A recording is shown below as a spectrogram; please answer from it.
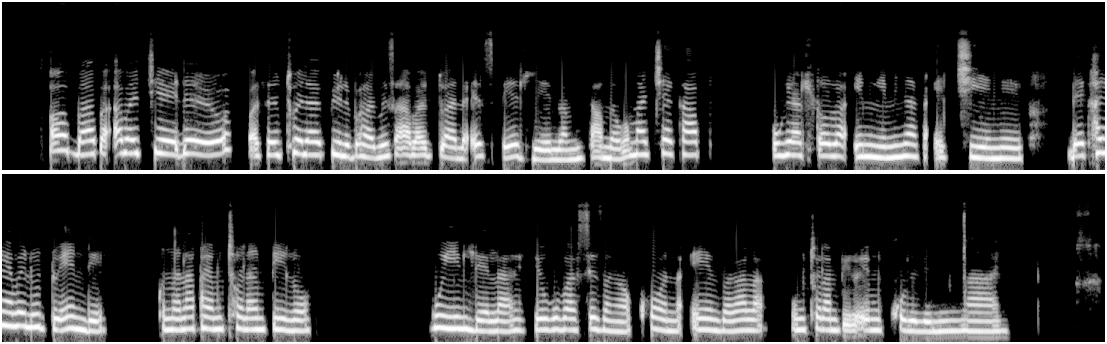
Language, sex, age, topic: North Ndebele, female, 18-24, health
